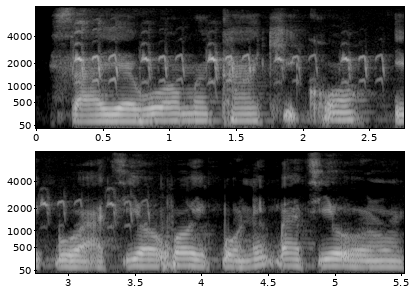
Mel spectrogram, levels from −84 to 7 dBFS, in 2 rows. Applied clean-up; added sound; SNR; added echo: none; Bird vocalization, bird call, bird song; 9 dB; reverberation time 1.2 s.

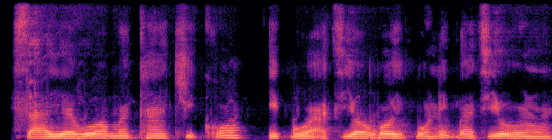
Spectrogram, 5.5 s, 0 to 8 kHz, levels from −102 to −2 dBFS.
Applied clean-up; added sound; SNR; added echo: neural mask model DeepFilterNet 3.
